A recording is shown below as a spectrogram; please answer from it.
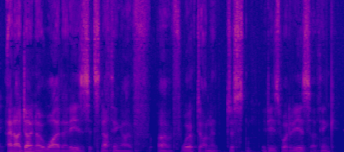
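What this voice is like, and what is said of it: Neutral Australian accent. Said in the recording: “I've been told I have quite a neutral Australian accent”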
